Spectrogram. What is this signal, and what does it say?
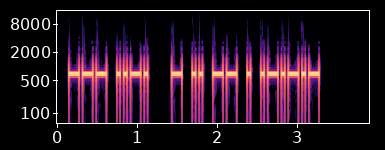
Morse code, heard as a keyed tone, about 28 wpm, 700 Hz. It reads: OF TIME.
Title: Sentences from Top 1500 Words 28wpm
